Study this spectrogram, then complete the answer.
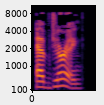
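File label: "abjuring", British English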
